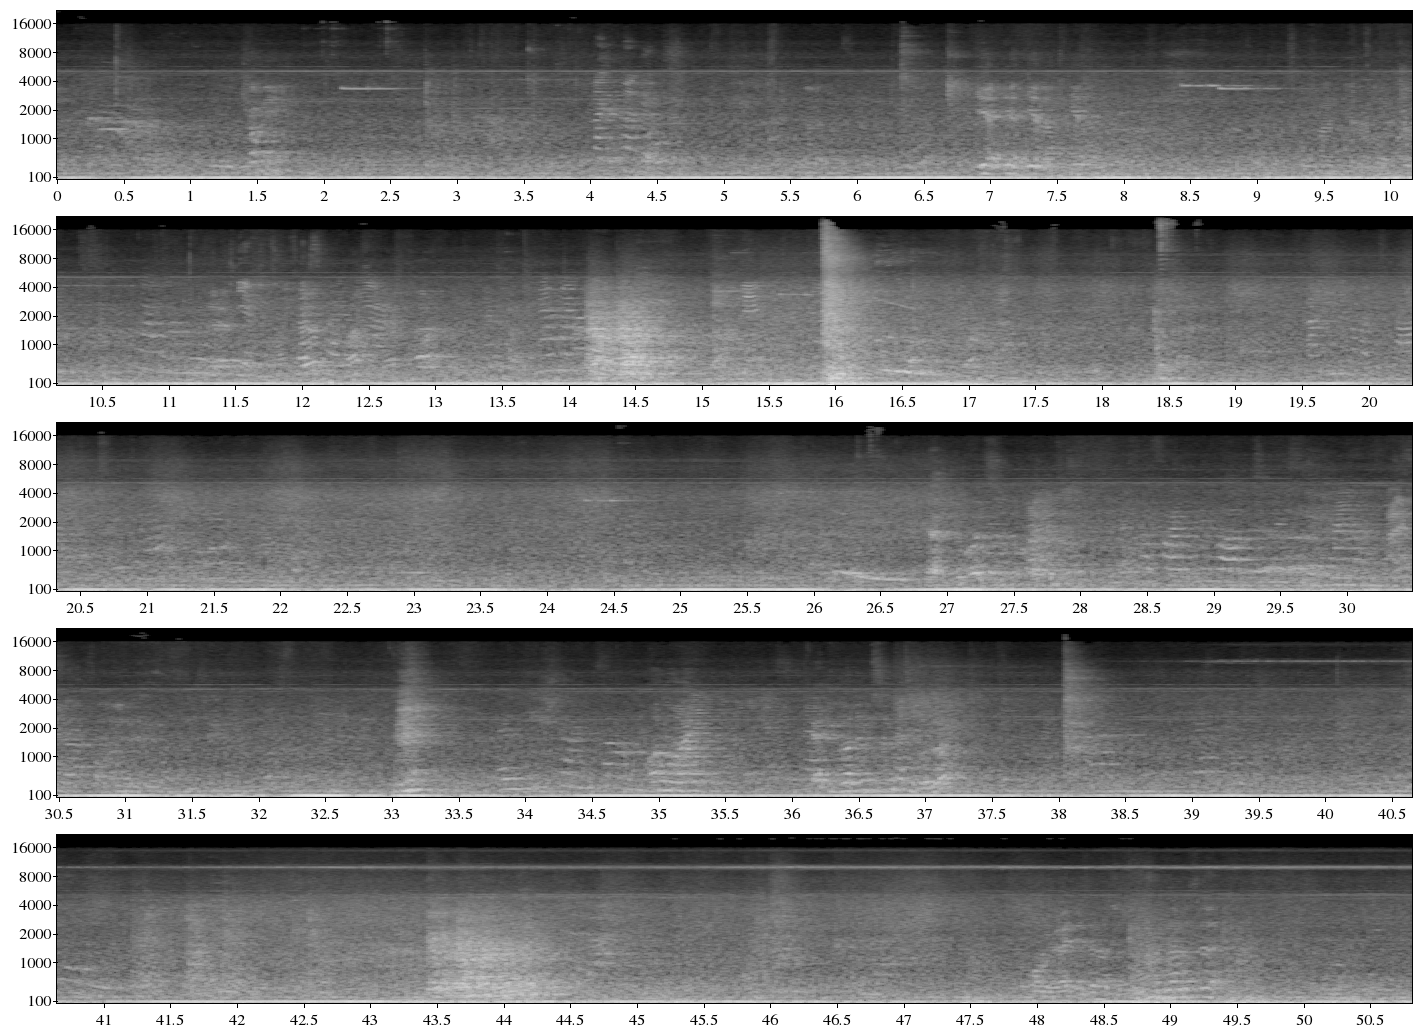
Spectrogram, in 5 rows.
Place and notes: {
  "title": "cologne, riehler str, rheinseilbahn",
  "date": "2008-09-23 09:03:00",
  "description": "sonntäglicher betrieb an der kölner rheinseilbahn, stimmen, das einfahren der gondeln, türen- öffnen und schlagen, das piepen des kartenentwerters, der hochfrequentige motorenbetrieb.\nsoundmap nrw:\nprojekt :resonanzen - social ambiences/ listen to the people - in & outdoor\nsoundmap nrw: social ambiences, topographic field recordings",
  "latitude": "50.96",
  "longitude": "6.97",
  "altitude": "46",
  "timezone": "Europe/Berlin"
}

